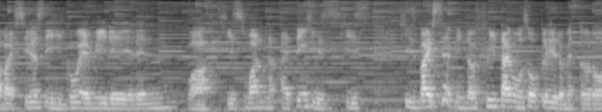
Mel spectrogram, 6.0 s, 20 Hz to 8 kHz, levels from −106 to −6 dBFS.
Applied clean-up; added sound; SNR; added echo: none; Harp; 15 dB; none.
